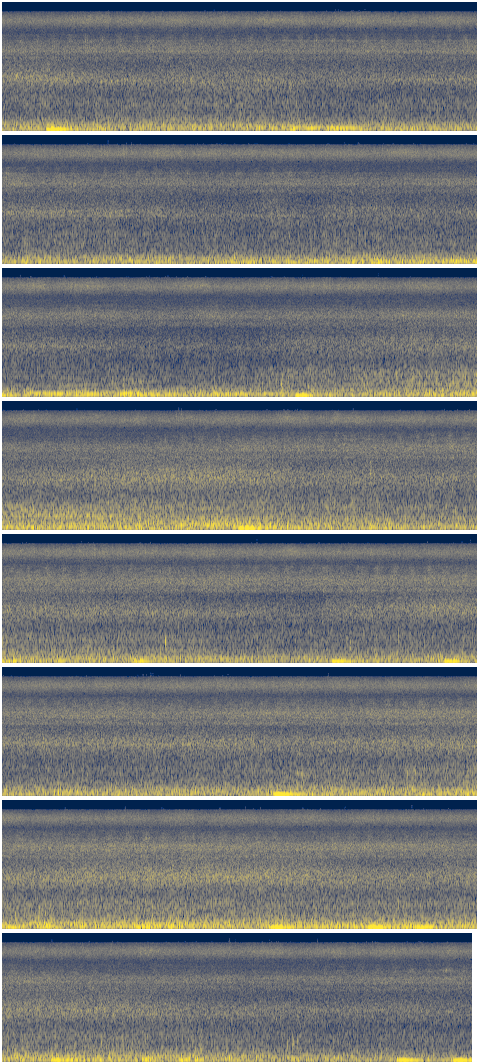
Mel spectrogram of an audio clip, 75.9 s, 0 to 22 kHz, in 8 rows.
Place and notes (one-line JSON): {"title": "Minnie Ha Ha Park, Sunset Hills, Missouri, USA - Minnie Ha Ha", "date": "2020-09-05 14:24:00", "description": "Ambient sounds from field below Missouri Route 30 Highway Bridge crossing Meramec River", "latitude": "38.52", "longitude": "-90.43", "altitude": "120", "timezone": "America/Chicago"}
